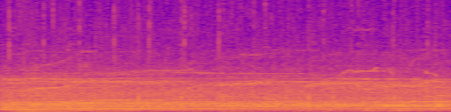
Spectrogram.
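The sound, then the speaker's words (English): A crowd cheers and shouts over steady applause, a dense, unbroken roar that holds at an even level for several seconds, with a few voices rising above the clapping. “There are shouts, there are cheers.”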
